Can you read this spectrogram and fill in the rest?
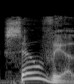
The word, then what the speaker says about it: Sylvia: Sylvia 呢 ,SYL, 我哋读好似 SIL 咁 ,ok, Syl, 有个 L 喺度嘅 ,la la la la la, 呢个 L, 呢个位 ,Syl, Syl, Syl, 跟住 Via 呢 ,VIA 呢係唔係 F 音嚟嘅係 V 音嚟嘅。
